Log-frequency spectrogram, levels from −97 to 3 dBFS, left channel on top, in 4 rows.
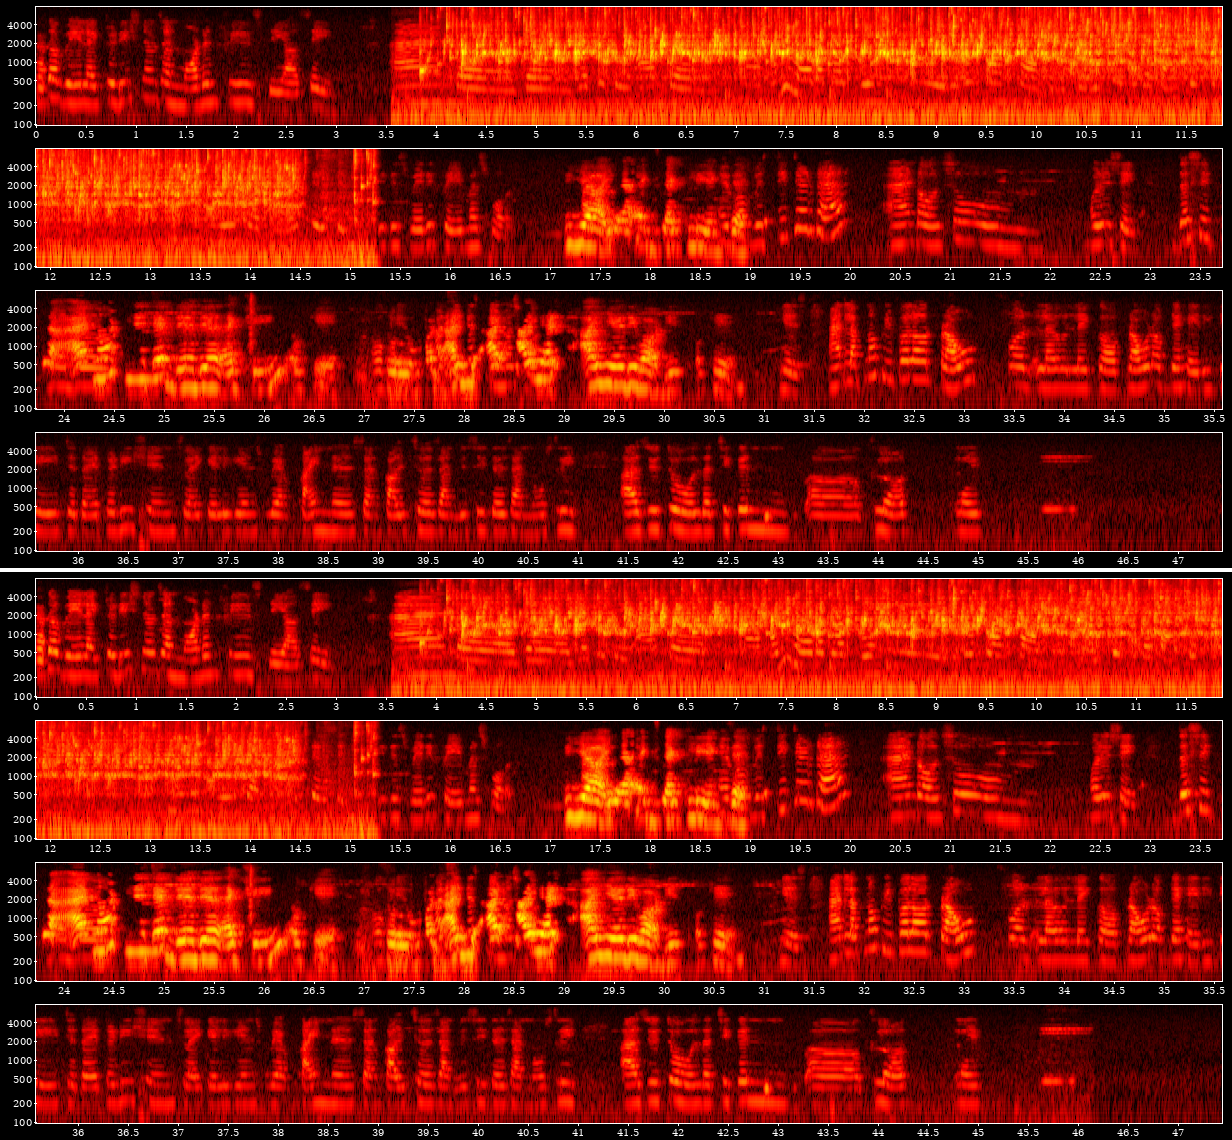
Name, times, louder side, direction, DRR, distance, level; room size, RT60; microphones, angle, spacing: voice 1, 0.0-3.0 3.3-6.7 7.1-12.5 13.0-15.0 15.3-16.6 17.3-18.0 18.7-20.0 20.4-21.9 22.3-22.9 23.2-24.5 27.1-28.7 31.1-33.1 33.4-44.3 44.8-45.0, right 2 dB, 50° right, 1.8 m, -51 dB
sound 1, 3.5-15.3, left 4 dB, 25° left, 0.6 m, -34 dB
voice 2, 17.1-19.0 23.8-30.7 45.6-46.0, right 5 dB, 90° right, 0.5 m, -36 dB
3.1 x 2.2 x 3.0 m
head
